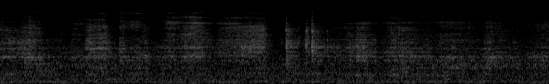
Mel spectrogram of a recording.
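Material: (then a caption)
Plastic. A glowing, hollow, color-changing frosted-plastic cylindrical lamp with a dark base is held in the hands and rubbed and scratched with fingertips and nails. The result is a steady, bright, hissy scraping texture with a few sharper ticks near the middle.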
